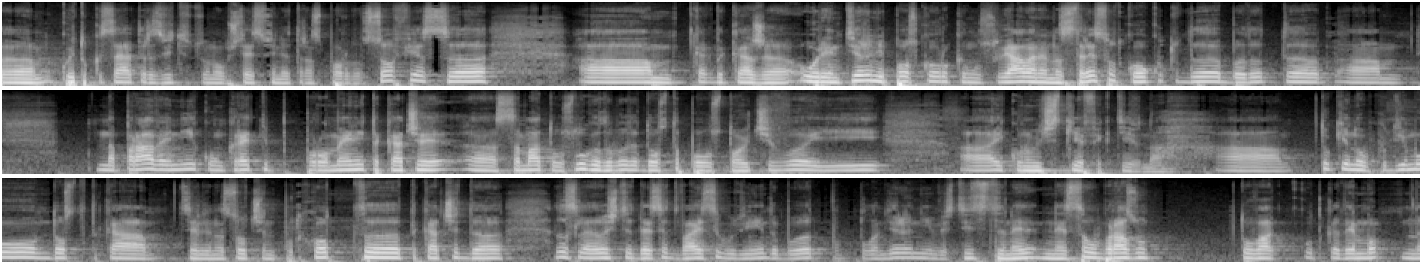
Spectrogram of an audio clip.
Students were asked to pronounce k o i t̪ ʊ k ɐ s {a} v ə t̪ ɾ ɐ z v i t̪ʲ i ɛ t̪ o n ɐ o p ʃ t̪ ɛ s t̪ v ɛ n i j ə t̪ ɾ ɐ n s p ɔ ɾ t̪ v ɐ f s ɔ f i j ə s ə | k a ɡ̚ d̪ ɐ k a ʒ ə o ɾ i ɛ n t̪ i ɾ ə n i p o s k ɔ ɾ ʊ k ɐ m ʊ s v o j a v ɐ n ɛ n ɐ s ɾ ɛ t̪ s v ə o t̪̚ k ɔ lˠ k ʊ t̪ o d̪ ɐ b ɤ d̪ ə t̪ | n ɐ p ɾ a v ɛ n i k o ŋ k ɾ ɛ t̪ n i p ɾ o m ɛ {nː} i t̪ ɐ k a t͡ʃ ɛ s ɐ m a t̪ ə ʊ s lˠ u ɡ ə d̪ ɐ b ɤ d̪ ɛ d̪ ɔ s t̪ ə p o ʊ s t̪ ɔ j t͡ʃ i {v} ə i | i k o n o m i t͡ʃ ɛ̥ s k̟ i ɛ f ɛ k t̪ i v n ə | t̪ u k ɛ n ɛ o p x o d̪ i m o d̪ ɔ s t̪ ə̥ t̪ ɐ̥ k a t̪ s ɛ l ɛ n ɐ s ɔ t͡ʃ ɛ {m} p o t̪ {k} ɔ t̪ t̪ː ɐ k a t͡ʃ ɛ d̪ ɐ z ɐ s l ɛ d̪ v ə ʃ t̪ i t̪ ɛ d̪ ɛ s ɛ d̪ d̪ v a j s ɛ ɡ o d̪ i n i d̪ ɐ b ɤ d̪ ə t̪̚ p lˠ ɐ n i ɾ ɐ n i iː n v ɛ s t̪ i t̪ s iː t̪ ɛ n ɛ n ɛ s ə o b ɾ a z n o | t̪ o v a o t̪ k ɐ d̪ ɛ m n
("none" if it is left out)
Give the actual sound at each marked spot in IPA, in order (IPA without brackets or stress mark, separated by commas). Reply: a, n, v, n, x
